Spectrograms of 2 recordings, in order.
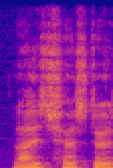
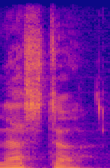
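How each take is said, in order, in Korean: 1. 첫 음절은 lie처럼 들립니다. 네 음절입니다. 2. 첫 음절은 leh처럼 들립니다. 두 음절입니다. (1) "라이도 아니고" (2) "레스터라고 발음합니다"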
